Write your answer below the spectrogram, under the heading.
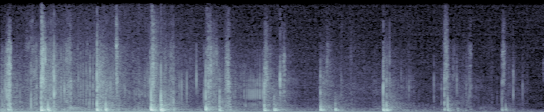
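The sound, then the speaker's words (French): Footsteps climbing a wooden staircase: a steady series of many hollow thuds and knocks, fairly even in rhythm, each step a short dull impact with no voices. “Elle se lève et monte un escalier de bois.”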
